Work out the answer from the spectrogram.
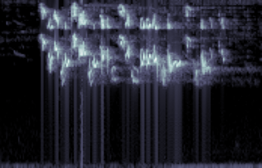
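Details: Song of the yellow-throated bunting, one rapid phrase of high, tinkling chirps and short trills running about two and a half seconds, with a faint click near the start and otherwise silence around it.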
